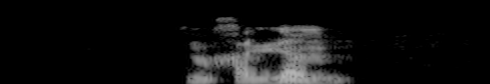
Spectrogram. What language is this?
Kabyle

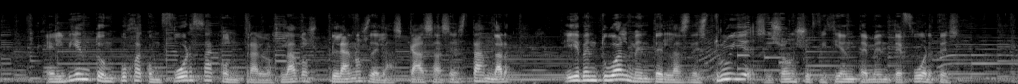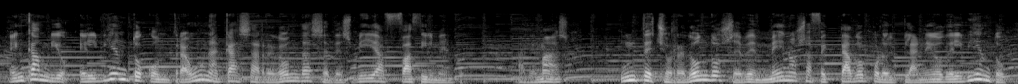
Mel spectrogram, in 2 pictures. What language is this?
Spanish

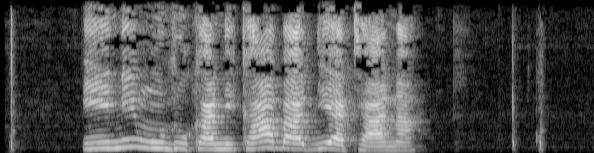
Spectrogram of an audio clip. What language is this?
Taita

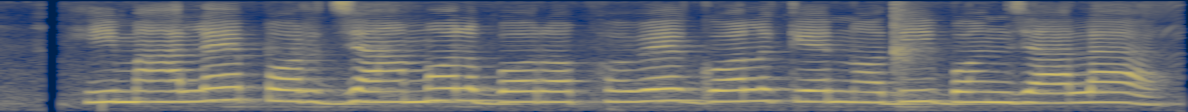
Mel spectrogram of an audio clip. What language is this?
Bhojpuri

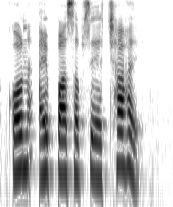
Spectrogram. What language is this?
Magahi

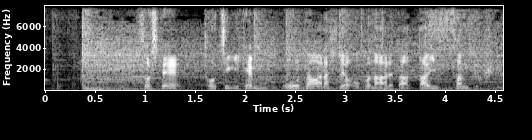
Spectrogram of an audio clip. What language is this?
Japanese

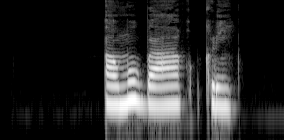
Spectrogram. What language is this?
Pashto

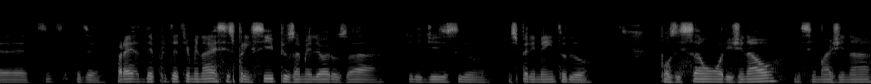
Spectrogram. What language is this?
Portuguese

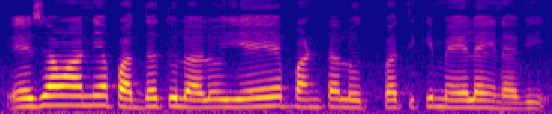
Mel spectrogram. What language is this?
Telugu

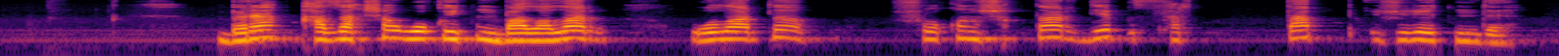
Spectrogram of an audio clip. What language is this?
Kazakh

